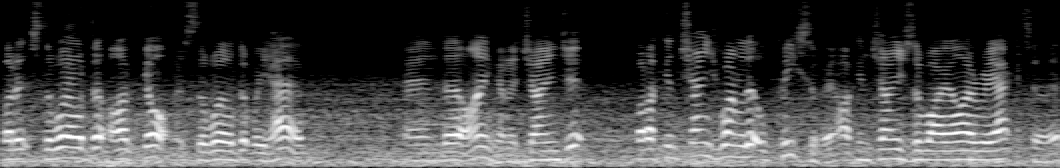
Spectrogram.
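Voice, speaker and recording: Noticeable background noise and audible room echo fill the recording. A man with a fairly high pitch talks at a fairly quick pace. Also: ordinary pitch variation. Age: 60s. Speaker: interviewee living with bipolar disorder. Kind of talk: documentary interview.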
